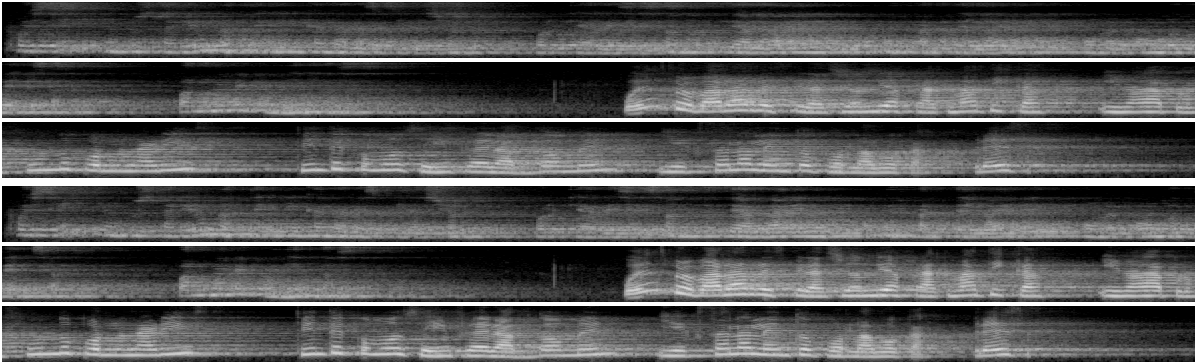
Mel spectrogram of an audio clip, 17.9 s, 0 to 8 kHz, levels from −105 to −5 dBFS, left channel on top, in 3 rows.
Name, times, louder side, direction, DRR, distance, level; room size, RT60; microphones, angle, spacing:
voice 1, 0.0-2.4 2.6-6.3 6.8-7.7, equal, 35° right, -3 dB, 7.9 m, -40 dB
voice 2, 9.1-11.2 11.4-12.9 13.4-17.1, right 3 dB, 65° right, 8 dB, 0.8 m, -29 dB
29.5 x 19.0 x 7.6 m, 2.2 s
head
